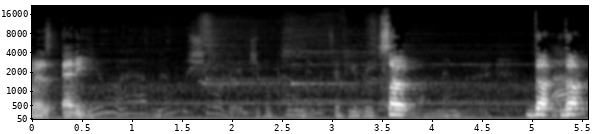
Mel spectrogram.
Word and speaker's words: Eri: girl her name is Eddie OPP the the r is is is uh the r is pronounced quickly enough that it kind of sounds like a d stop by the AO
